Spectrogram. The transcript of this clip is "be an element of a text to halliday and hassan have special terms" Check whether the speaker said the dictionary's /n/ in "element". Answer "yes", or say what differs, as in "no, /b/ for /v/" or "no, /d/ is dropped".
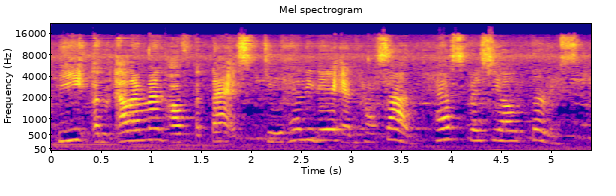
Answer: yes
